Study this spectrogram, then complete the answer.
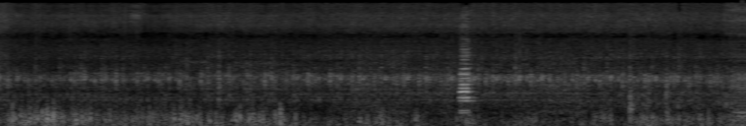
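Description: A jeep grinds along a rough, difficult mountain track in cold weather, its engine rumbling unevenly with bumps and clatter, and one short horn toot sounds about midway through.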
